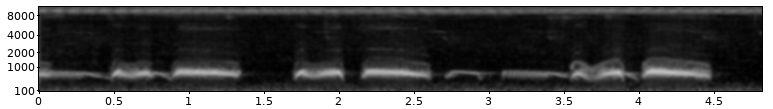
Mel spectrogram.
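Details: Caged decoy spotted dove calling during trapping, with wild doves said to be scarce: a series of mellow, hollow coos in short blocks, some slurred and dipping, repeated at an uneven pace over low rumbling background noise.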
